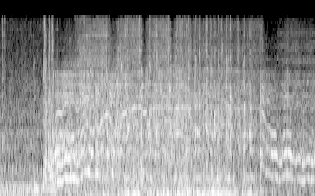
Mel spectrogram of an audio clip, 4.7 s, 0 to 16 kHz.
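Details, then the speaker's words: 1962 Dodge 100, first start in 25 years, fed gas through the carburetor, idle raised, throttle return spring broken: loud, uneven top-end clatter, not rod-like; owner suspects a bent pushrod from a stuck valve. "A lot of noise, but I'm not sure what kind of noise it is. It don't sound like a rod or nothing."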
